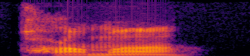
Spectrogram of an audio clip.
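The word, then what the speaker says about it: Pumma: So I think it's pronounced Puma, because it's P-U-M-M-A, but they're the Cougars, and I'm going to pretend that his name is Ty Puma.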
